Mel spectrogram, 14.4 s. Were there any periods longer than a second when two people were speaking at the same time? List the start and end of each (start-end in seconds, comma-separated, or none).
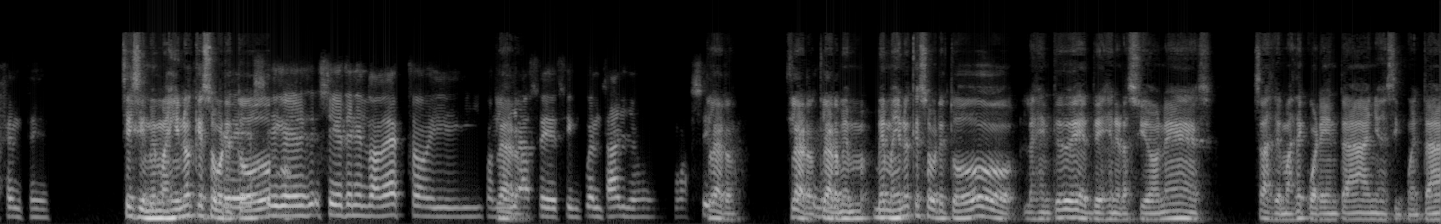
1.3-2.7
